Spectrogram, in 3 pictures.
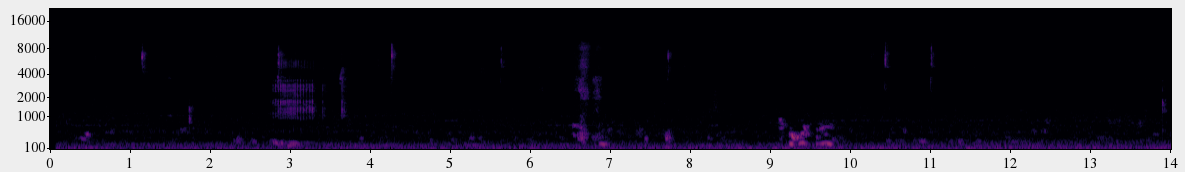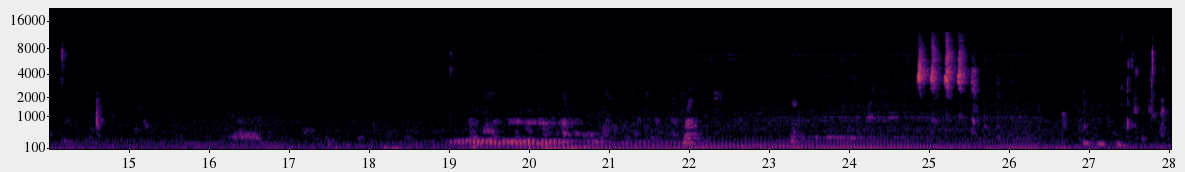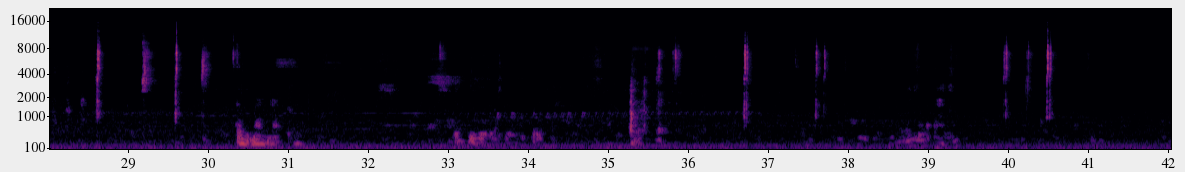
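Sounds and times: faint low hum: 0:00.1 - 0:42.0
shrill chirps: 0:24.7 - 0:25.7.

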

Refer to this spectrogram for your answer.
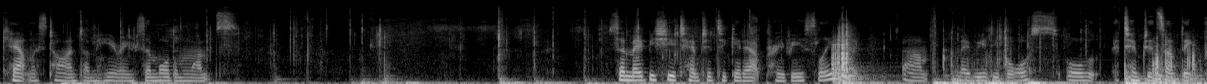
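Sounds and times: low rumble of hands handling cards: 0:00.5 - 0:07.5, 0:08.3 - 0:12.0
cards being shuffled by hand: 0:00.5 - 0:07.7, 0:08.7 - 0:12.0.

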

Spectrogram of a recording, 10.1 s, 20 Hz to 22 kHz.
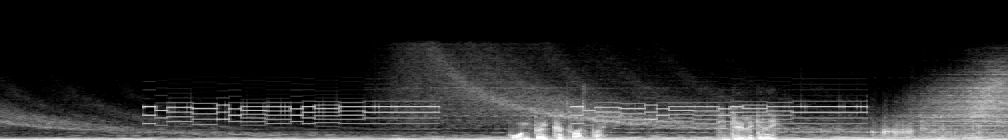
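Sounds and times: background music: 0:00.0 - 0:10.0
mobile phone ringtone: 0:05.2 - 0:09.2.

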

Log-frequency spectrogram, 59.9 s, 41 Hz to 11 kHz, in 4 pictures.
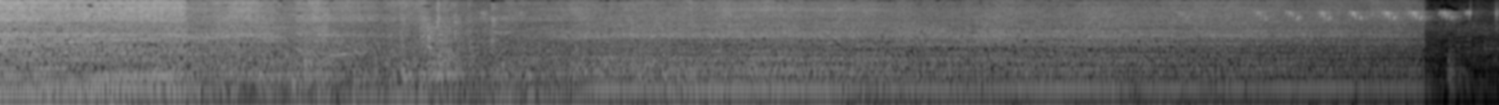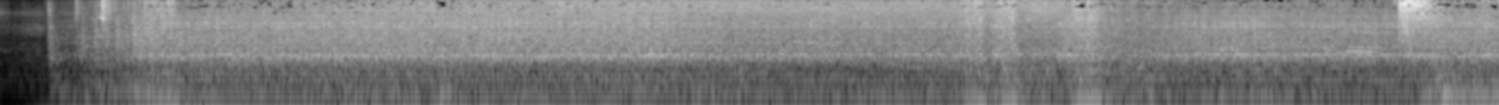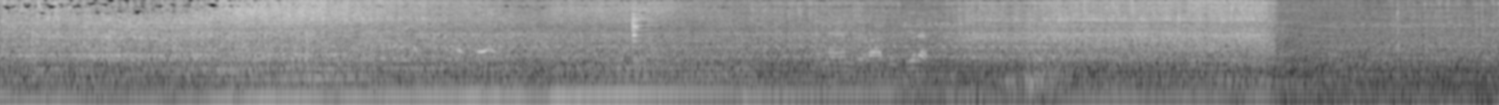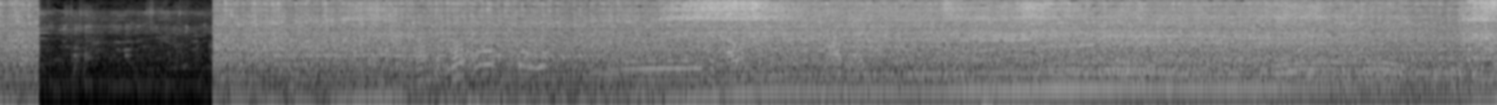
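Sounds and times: heavy truck engine running: 0:00.0 - 0:14.2, 0:15.4 - 0:45.4, 0:47.1 - 0:59.9.

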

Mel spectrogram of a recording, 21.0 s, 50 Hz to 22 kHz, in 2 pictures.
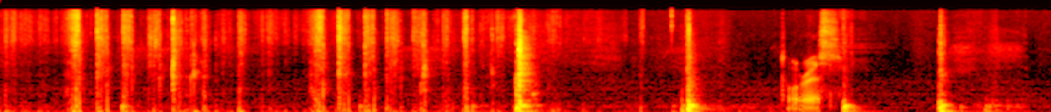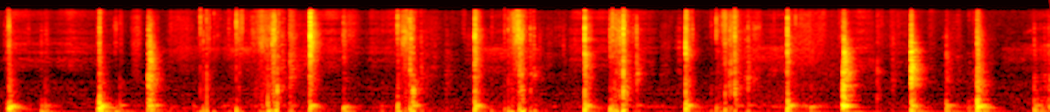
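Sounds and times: cards slapping on wooden table: 0:11.6 - 0:20.9.

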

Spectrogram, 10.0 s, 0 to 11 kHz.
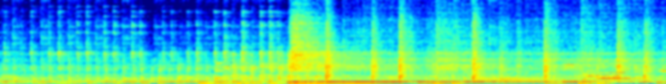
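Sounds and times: live jazz band playing: 0:00.0 - 0:10.0.

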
